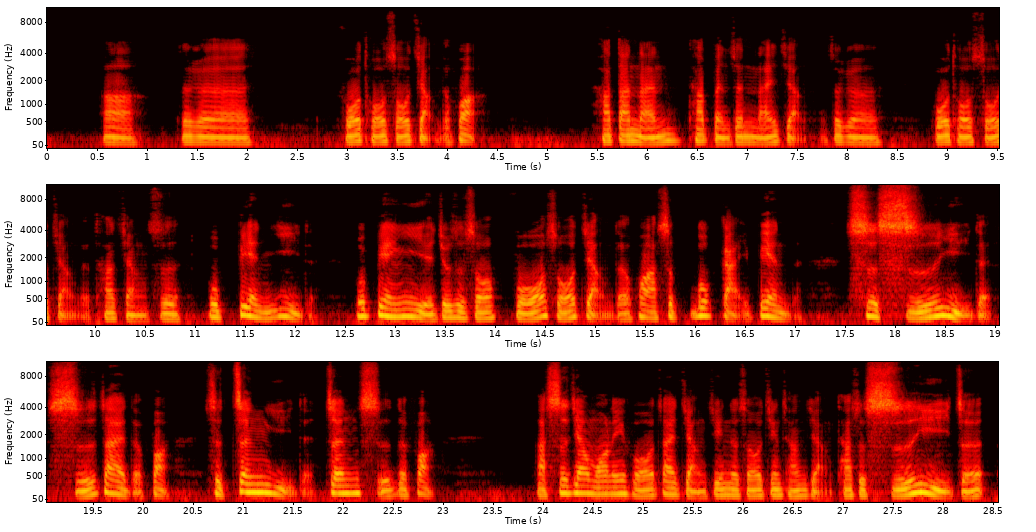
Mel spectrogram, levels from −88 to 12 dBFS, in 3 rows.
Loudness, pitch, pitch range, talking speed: -28 LUFS, 105 Hz, 95-130 Hz, 175 characters per minute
